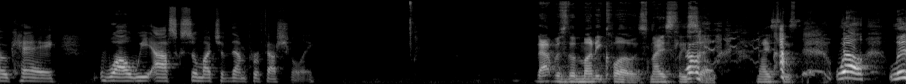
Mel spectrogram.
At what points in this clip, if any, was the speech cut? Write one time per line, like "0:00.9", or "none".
none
